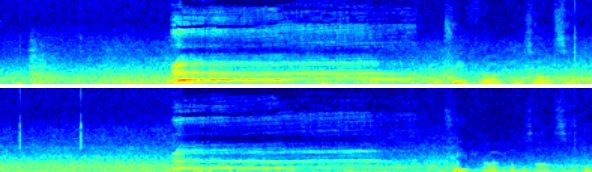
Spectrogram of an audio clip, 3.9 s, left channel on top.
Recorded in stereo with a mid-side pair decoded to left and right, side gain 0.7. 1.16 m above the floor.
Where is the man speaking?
50° left, 1.5 m.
